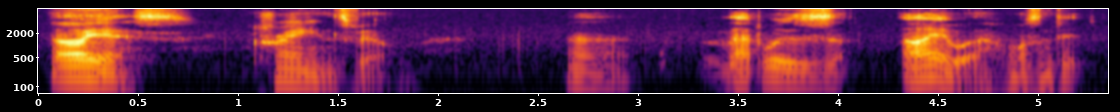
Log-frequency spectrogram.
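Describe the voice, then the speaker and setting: A man playing an unctuous, creaky-voiced scheming gentleman. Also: fairly low pitch, big pitch swings, slow, full character voice. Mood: oily, genial. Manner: fussy, hesitant, repeats himself, chuckling. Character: unctuous, scheming gentleman employer feigning kindly absent-mindedness. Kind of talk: old-time radio horror drama acting.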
